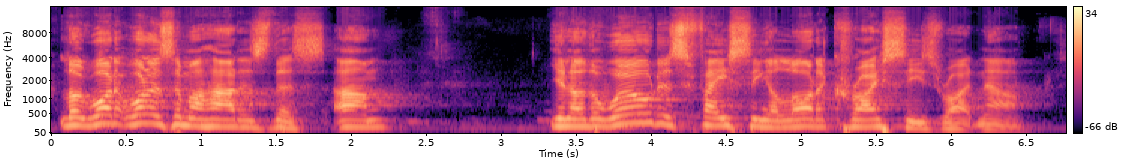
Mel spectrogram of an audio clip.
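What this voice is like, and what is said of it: New Zealand accent. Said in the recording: “a nice guy like you from New Zealand ... You can understand the southern accent all right?”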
